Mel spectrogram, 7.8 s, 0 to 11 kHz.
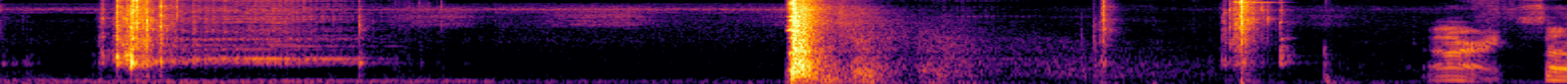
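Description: A Bergara B14 HMR rifle chambered in 6.5 PRC fires one sharp, loud shot mid-clip, with softer bangs, clicks and brief talking scattered around it.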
